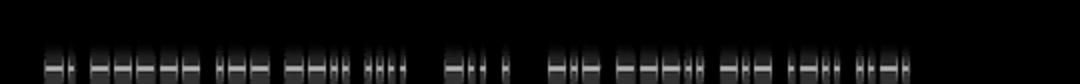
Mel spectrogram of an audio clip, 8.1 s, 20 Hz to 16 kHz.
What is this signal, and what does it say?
Morse code, heard as a keyed tone, about 27 wpm, 700 Hz. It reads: N0WZH DE K8KLF
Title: USA Callsign DE Callsign - 5 Characters - 28wpm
